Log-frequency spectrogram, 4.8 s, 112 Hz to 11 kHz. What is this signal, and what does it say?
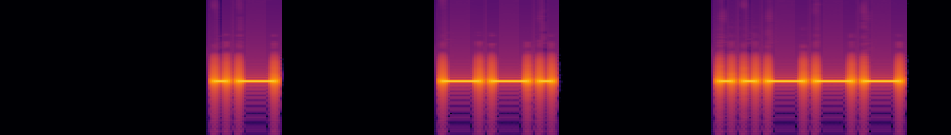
Morse code, heard as a keyed tone, about 20 wpm, spaced as for 8 wpm, 700 Hz. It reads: AG2
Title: 166 Lesson 27e - Number 7 - Three Characters 20wpm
